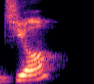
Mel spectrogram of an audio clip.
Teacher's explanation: Some countries will say a bit of a jia, like a kind of a JY combo, like got some weird action going there, like jo.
